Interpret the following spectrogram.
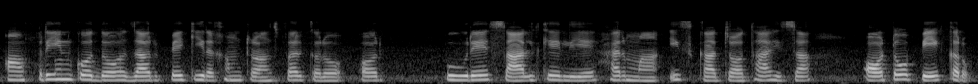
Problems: constant background noise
